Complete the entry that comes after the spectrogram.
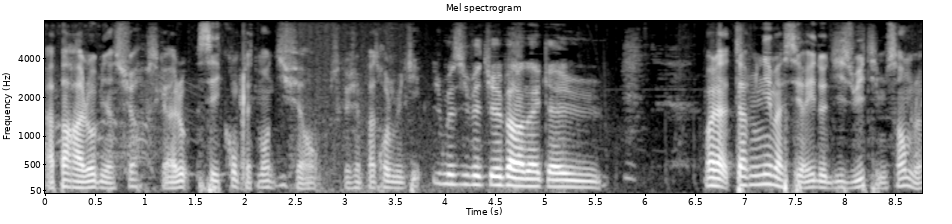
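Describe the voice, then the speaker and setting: Speaking at a fairly quick pace, a man of medium pitch shows ordinary pitch variation and big swings in loudness. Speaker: gaming youtuber. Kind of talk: gameplay commentary. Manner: animated.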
